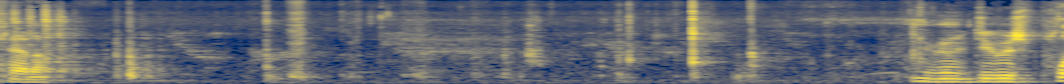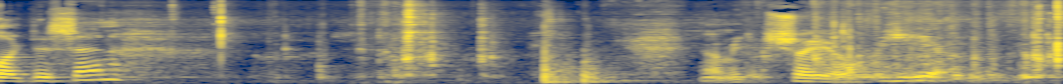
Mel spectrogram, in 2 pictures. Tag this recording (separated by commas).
Speech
